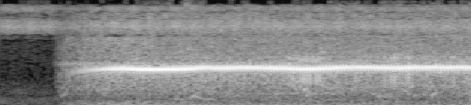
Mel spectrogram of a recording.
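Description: A toad gives a long, steady musical trill at an even pitch, held unbroken for nearly three seconds over faint background hiss.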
